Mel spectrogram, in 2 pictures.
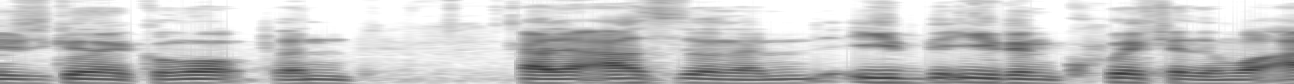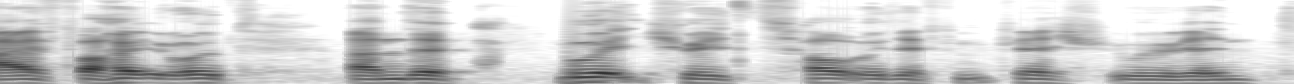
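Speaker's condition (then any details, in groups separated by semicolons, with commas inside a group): Cerebral palsy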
